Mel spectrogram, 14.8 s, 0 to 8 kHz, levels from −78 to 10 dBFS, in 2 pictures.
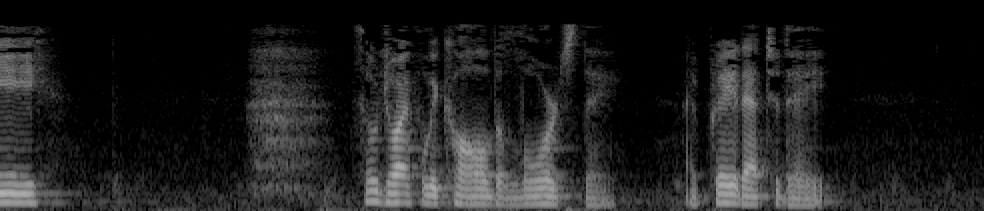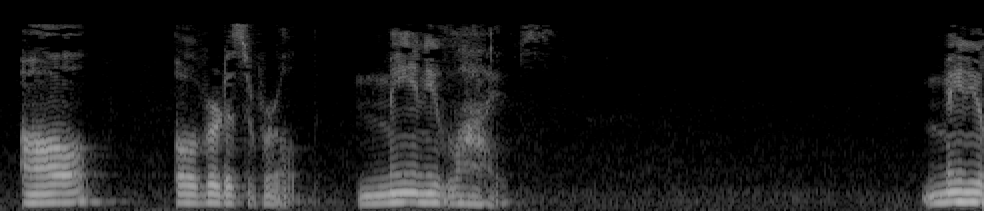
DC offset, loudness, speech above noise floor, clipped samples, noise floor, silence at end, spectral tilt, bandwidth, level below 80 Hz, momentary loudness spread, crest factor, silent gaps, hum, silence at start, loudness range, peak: under 0.1%; -26 LUFS; 35 dB; under 0.1%; -59 dBFS; 0 s; -11 dB/octave; 5.8 kHz; -56 dBFS; 21 LU; 20 dB; none; none; 0 s; 4 LU; -8 dBFS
